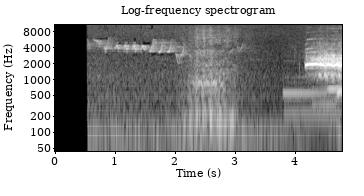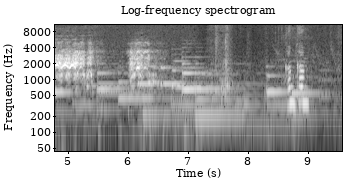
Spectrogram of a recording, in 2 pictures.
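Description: A horse whinnies loudly and at length, its shrill cry rising and breaking into choppy harmonics, over a muffled clatter of hooves and faint chirping in the background.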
